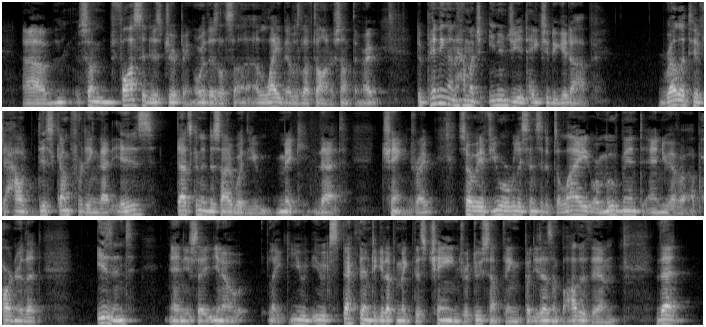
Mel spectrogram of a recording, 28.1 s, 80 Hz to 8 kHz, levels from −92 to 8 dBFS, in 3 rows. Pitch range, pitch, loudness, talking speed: 100-120 Hz, 110 Hz, -25 LUFS, 190 wpm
